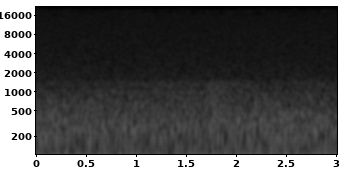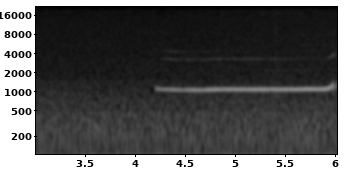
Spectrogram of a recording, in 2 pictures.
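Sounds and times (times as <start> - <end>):
faint background hiss: 0.0 - 6.0
soft-plumaged petrel Pterodroma mollis long flat whistle: 4.2 - 6.0.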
